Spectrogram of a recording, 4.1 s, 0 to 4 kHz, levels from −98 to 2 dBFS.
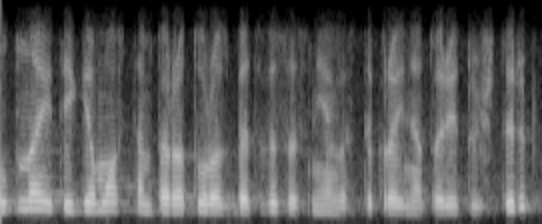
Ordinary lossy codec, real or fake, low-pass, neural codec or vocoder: Opus, 32 kbps; real; 3.6 kHz; none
